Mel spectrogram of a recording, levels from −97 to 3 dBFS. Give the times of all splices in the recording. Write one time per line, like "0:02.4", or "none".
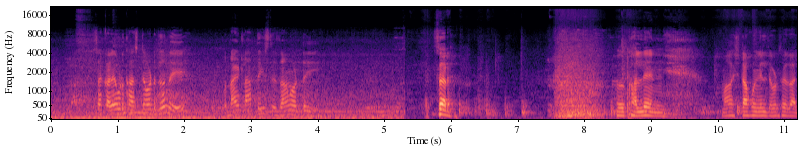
0:05.3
